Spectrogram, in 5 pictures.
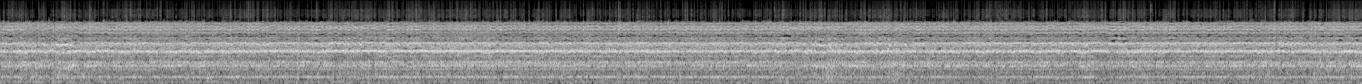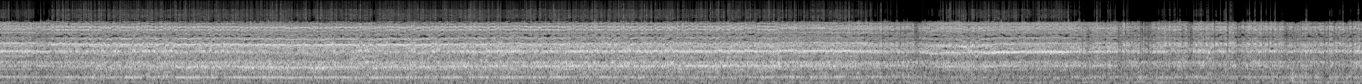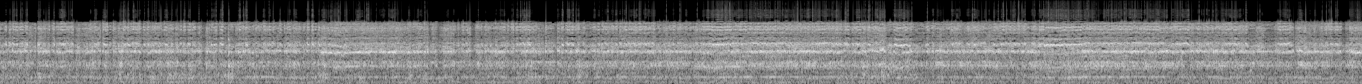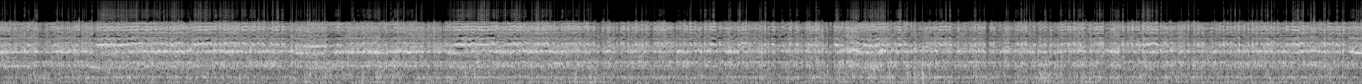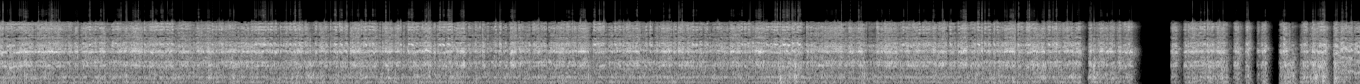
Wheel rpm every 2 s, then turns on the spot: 230, 230, 230, 230, 230, 240, 240, 220, 200, 210, 220, 220, 230, 240, 230, 230, 230, 230, 230, 240, 230, 230, 220, 230, 230, 230, 230, 230, 230, 230, 230, 230, 230, 230.
none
